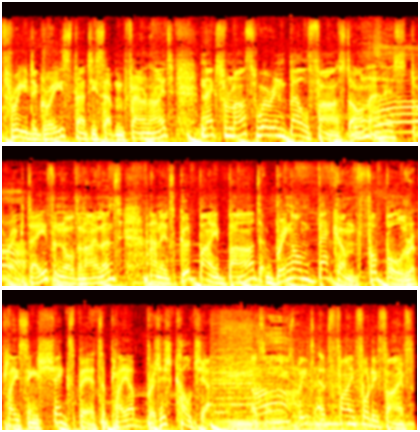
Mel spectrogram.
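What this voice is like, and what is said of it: Put-on newsreader voice. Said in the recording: “Oh, that's awful ... why did I put on that voice? I never used to talk like that, ever.”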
